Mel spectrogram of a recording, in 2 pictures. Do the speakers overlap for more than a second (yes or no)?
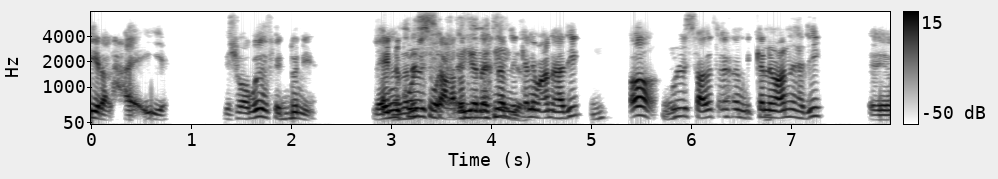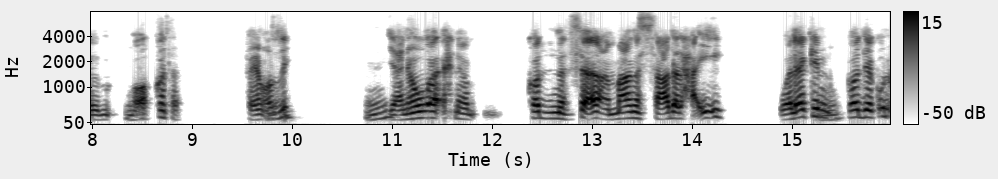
yes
